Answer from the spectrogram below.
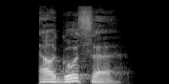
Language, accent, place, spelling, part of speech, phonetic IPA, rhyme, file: German, Germany, Berlin, Ergusse, noun, [ɛɐ̯ˈɡʊsə], -ʊsə, De-Ergusse.ogg
- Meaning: dative singular of Erguss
